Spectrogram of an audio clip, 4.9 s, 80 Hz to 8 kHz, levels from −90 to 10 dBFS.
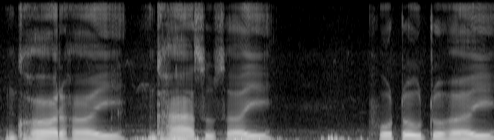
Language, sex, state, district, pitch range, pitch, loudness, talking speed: Bajjika, male, Bihar, Vaishali, 115-130 Hz, 120 Hz, -19 LUFS, 110 wpm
